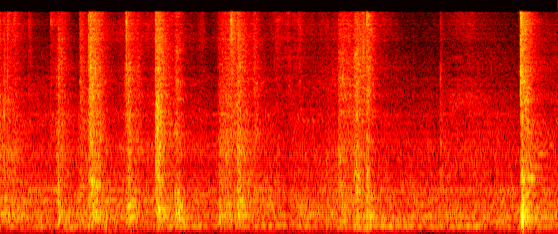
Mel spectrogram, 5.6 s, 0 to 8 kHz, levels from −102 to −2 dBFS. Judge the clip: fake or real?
fake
